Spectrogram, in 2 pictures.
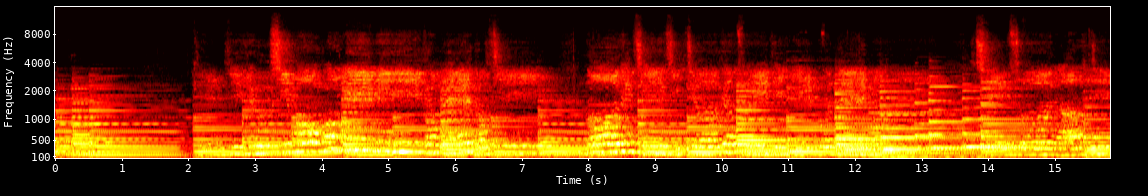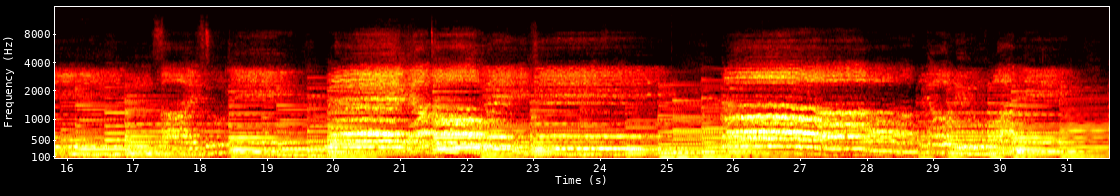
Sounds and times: Music: 0.0 - 31.6.

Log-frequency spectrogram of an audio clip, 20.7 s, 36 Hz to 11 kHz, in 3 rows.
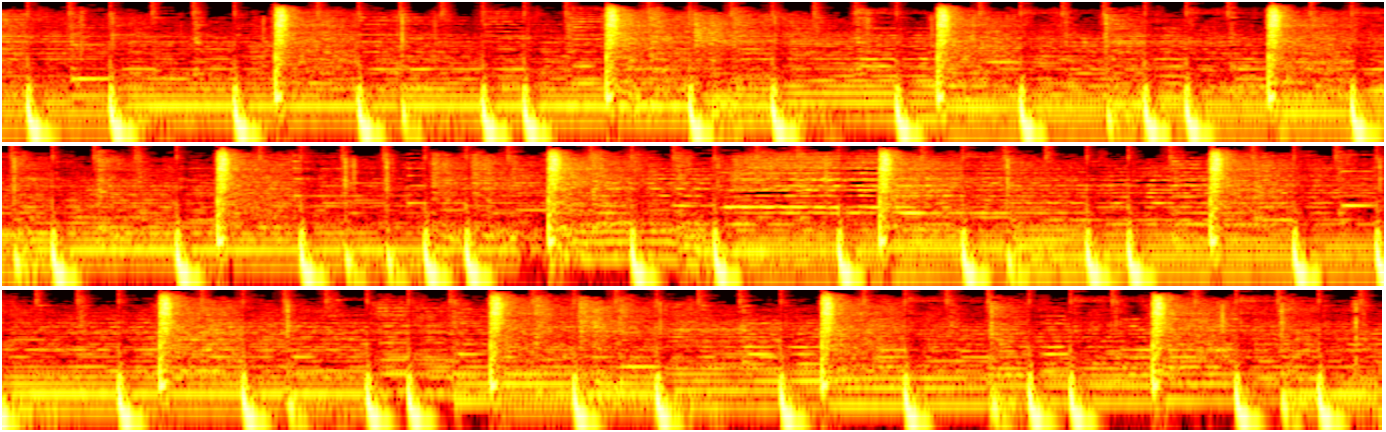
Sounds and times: Music: 0.0 - 20.7.

